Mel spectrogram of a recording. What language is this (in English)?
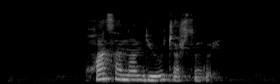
Mongolian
